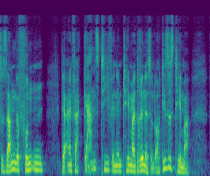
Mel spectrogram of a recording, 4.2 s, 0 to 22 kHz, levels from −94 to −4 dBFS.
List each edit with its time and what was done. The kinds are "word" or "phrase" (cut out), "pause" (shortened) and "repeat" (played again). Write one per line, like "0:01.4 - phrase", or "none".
none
